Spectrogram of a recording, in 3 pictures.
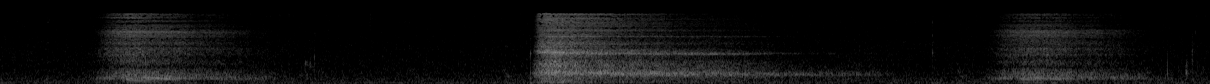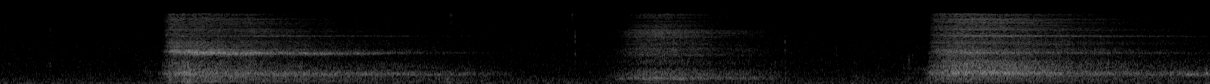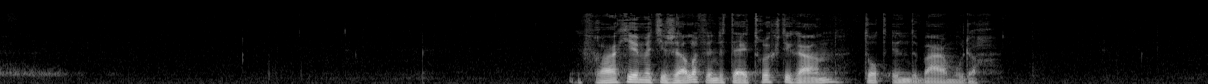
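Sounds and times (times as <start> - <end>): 
deep breaths in through the nose, out through the mouth: 0.9 - 2.8, 5.3 - 9.0, 9.8 - 11.7, 13.7 - 17.4, 18.2 - 20.0, 21.3 - 25.4
speech: 30.1 - 34.2.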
